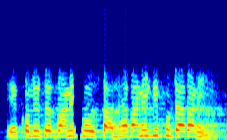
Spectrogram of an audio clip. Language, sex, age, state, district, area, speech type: Odia, female, 30-45, Odisha, Boudh, rural, conversation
